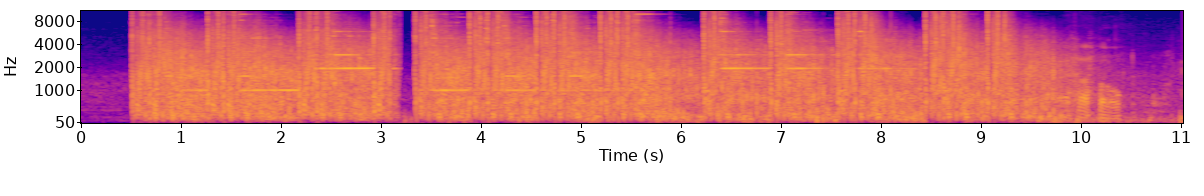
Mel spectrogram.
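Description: An AK-pattern rifle chambered in 5.56 firing Tula 55-grain steel-case hollow points in a long, loud, steady string of rapid shots with one brief pause, then the firing trails off.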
